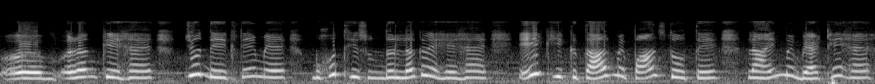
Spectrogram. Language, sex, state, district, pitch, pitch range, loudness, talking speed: Hindi, female, Gujarat, Gandhinagar, 315 Hz, 295-365 Hz, -12 LUFS, 160 wpm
